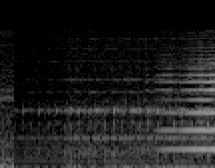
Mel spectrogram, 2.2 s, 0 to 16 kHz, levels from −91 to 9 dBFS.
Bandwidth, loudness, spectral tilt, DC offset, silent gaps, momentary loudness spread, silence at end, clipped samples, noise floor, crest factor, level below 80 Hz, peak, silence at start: 8.2 kHz; -42 LUFS; -3 dB/octave; under 0.1%; none; 23 LU; 0 s; under 0.1%; -62 dBFS; 18 dB; -60 dBFS; -22 dBFS; 0 s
